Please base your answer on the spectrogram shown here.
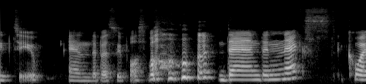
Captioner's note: laughs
